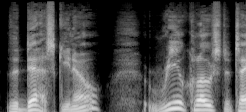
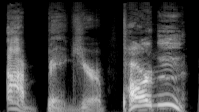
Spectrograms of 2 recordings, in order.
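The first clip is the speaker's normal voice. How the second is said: high, affronted question; indignant; 8 semitones higher than usual. Acted. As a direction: leap up in pitch on "pardon". Takes offence at a remark.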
